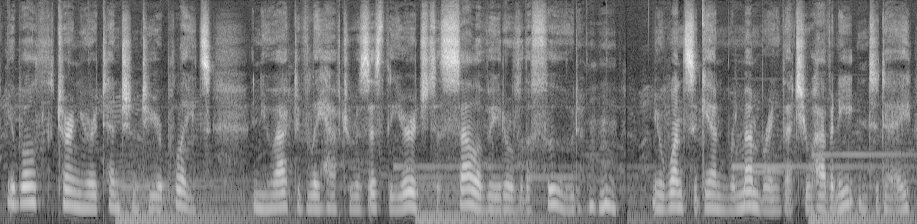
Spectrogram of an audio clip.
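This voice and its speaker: A woman reads a visual novel aloud with expression, reacting in a playful, giggly way. Her voice is on the low side, fairly quick and a little mellow, and game music plays behind her.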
